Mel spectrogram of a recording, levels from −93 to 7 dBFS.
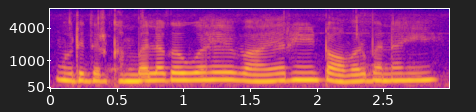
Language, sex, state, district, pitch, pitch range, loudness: Hindi, female, Madhya Pradesh, Bhopal, 225 Hz, 215-235 Hz, -12 LUFS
